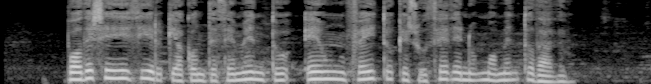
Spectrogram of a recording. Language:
Galician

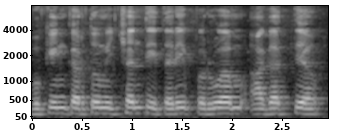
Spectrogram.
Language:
Sanskrit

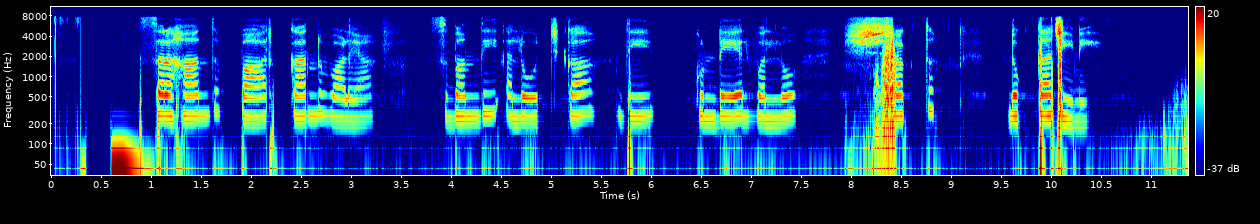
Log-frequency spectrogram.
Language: Punjabi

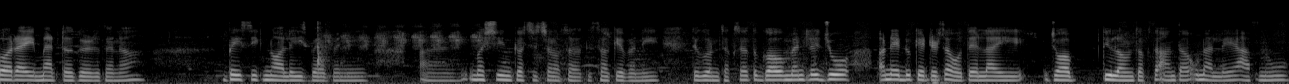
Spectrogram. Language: Nepali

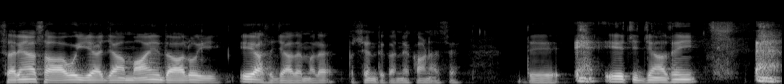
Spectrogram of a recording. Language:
Dogri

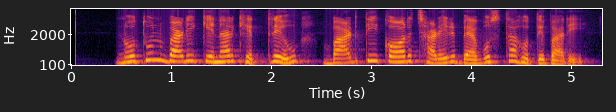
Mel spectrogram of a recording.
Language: Bangla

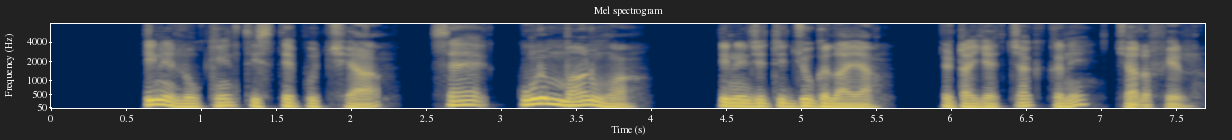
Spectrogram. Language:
Bilaspuri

